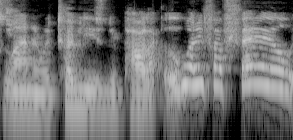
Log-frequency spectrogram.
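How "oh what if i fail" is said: much higher, slow, ridiculous squeaky voice; silly strange voice. Shown as a demonstration. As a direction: ham it up like a cartoon voice. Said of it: "like, in a strange way".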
